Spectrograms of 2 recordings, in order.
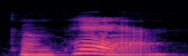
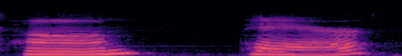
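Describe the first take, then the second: First: Said in the usual way. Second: "Compare" as "com", pause, "pare"; syllable by syllable. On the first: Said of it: "then blend them together like this". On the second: Shown as a demonstration. Teacher leads readers through challenge words, syllable by syllable. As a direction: split "Compare" into two drawn-out syllables. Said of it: "read them by syllables first".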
